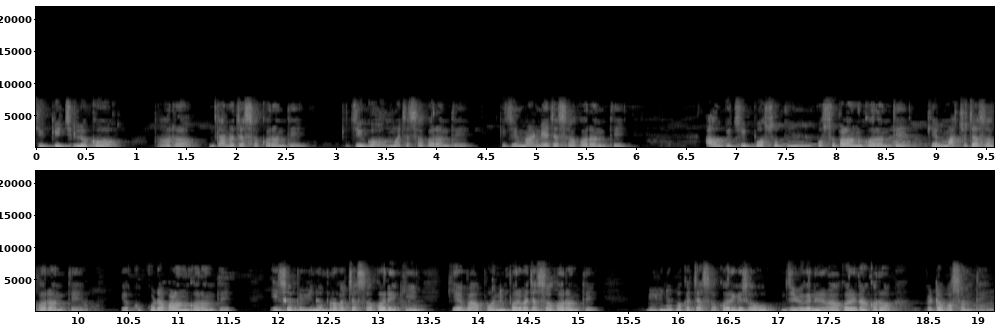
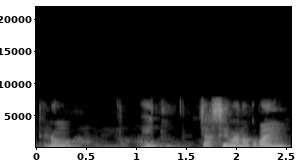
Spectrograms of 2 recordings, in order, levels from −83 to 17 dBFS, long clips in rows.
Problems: none marked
